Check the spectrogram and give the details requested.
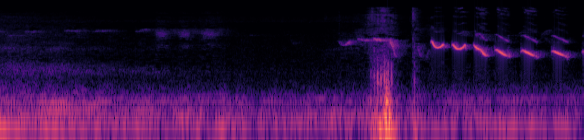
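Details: Common iora, master recording for training young captive songbirds to sing: after a thud, a fast run of clear whistled notes repeated about four times a second, over low background noise.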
